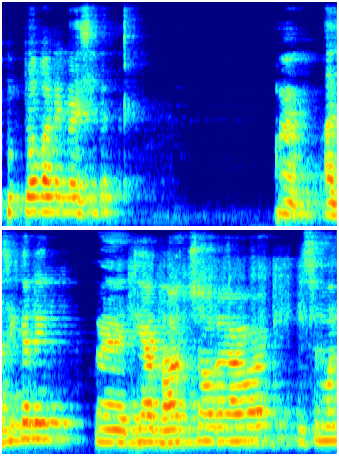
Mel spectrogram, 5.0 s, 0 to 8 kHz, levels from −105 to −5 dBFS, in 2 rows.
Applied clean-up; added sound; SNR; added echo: neural mask model DeepFilterNet 3.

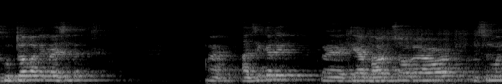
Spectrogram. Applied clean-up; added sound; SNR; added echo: neural separator model SepFormer DNS4.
